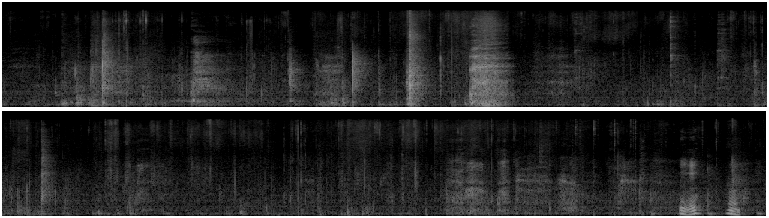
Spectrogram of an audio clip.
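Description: Scattered handling noises as hands work structural wire through pine branches: sharp little clicks, brief scrapes and rustles of needles, irregularly spaced, with a longer rustle about eight seconds in.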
